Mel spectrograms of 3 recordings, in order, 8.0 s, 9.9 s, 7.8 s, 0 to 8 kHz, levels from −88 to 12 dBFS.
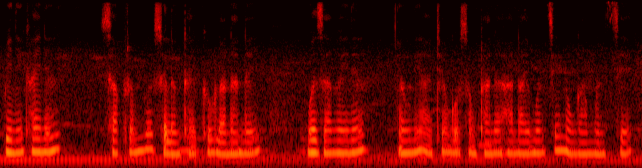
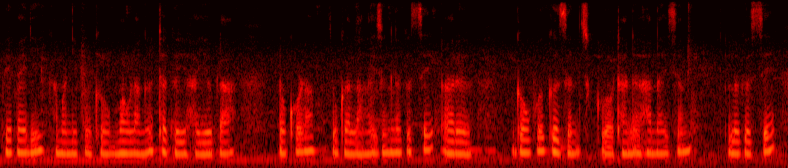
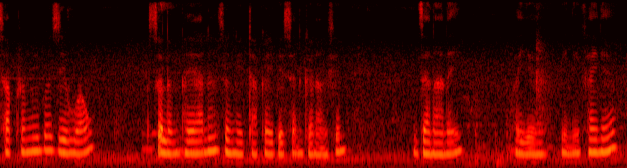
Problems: low volume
